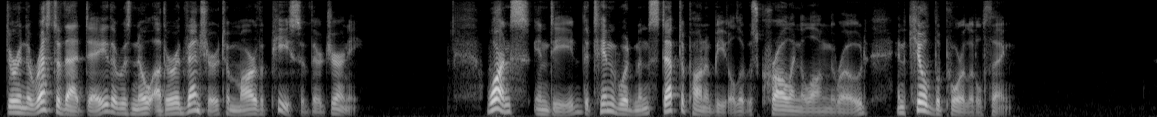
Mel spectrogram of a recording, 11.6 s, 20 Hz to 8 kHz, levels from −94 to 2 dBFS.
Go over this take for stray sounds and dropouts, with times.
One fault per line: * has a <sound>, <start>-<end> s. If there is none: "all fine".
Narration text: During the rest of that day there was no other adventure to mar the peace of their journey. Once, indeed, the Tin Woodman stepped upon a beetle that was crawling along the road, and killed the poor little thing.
all fine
